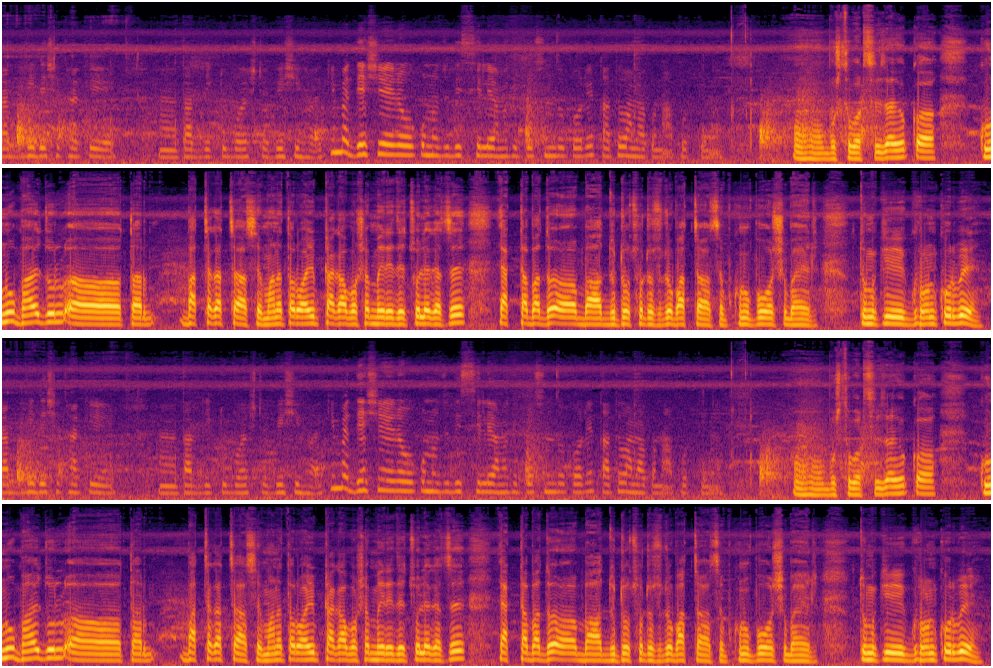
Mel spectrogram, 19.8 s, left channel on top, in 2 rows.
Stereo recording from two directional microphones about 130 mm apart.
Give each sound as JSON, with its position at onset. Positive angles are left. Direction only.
{"t": 3.4, "sound": "speech", "side_deg": -35}
{"t": 7.9, "sound": "a man's voice", "side_deg": -20}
